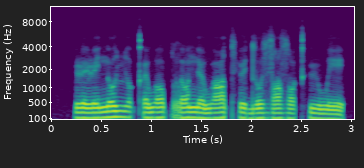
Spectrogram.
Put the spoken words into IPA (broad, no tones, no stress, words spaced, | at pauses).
ɭeɭenoʎɔ kʼœwɔ prɔnœ wɑtʰø do zezˤø kʰʉ we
